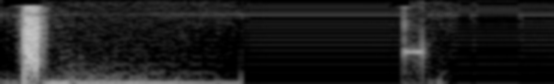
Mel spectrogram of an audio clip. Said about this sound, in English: Also, I noticed that it sounds like you have some form of weird Roger beep or squelch tail on the end of your transmit. I don't know what happened. I didn't hear that earlier.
